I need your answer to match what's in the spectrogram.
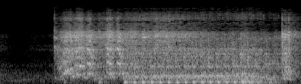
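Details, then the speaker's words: Lexmoto Valiant single, warming up on test; it died, battery very low, restarts into quick slightly uneven putter; owner to check battery voltage and charging, cause unconfirmed: stalling. "Saw me do the walk of shame there. It died. Very low on battery."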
